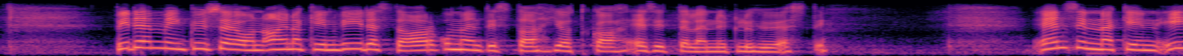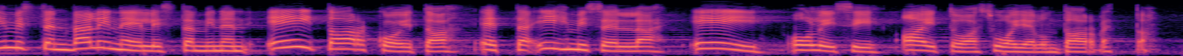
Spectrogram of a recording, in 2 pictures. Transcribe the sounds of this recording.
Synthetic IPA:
pide̞mːiŋkyse̞o̞nɑjnɑkinʋiːde̞st̪æɑrɡume̞nt̪ist̪ɑjo̞t̪kɑe̞sit̪ːe̞lenːyt̪lyɦyest̪i | e̞nsinːækinihmist̪e̞nʋæline̞ːlːist̪æmine̞neijt̪ɑrko̞jt̪ɑe̞t̪ːæʔihmise̞lːæʔejʔo̞lisiʔɑjt̪o̞ɑsuojelunt̪ɑrʋet̪ːɑ

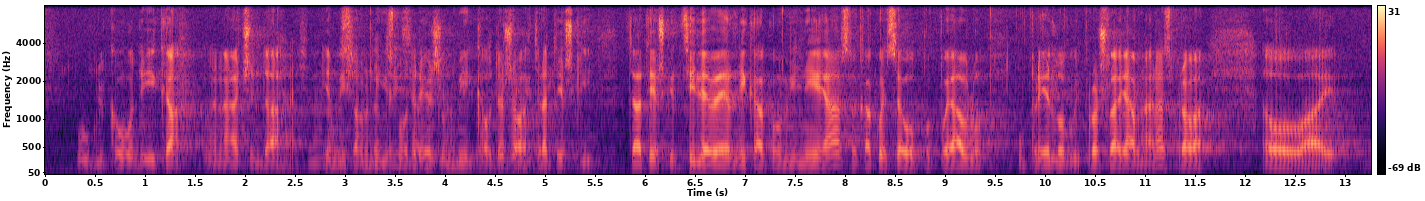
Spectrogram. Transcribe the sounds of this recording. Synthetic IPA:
ukliko̞ʋo̞d̪iːkʰananaːt͡ʃind̪ajed̪nost̪aːʋno̞dniːsmood̪ɾeːʒilimiːkao̞d̪r̩ʒaʋast̪ɾat̪eʃki | st̪ɾat̪eʃke̞t̪siːʎe̞ʋe̞elnikako̞minije̞jaːsno̞kakoje̞seo̞ʋopo̞jaːʋilˠo̞ | upɾjeːd̪lo̞ɡuipɾo̞ʃlajejaːʋnaɾaspɾaʋa | oʋaːj

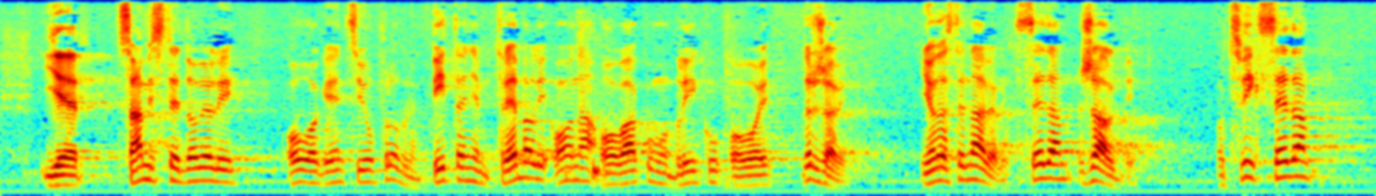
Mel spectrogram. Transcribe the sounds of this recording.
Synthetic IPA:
je̞ɾsaːmist̪e̞d̪o̞ʋe̞li | o̞ʋuaɡe̞nt̪sijuupɾo̞ble̞mpiːt̪aɲe̞mt̪ɾe̞baliʔo̞naʔo̞ʋakʋo̞moblikuʔo̞ʋo̞jd̪r̩ʒa̰ʋḭ | ḭo̞nd̪ast̪enaʋelḭse̞d̪amʒalˠbḭ | o̞d̪sʋiːxse̞d̪am

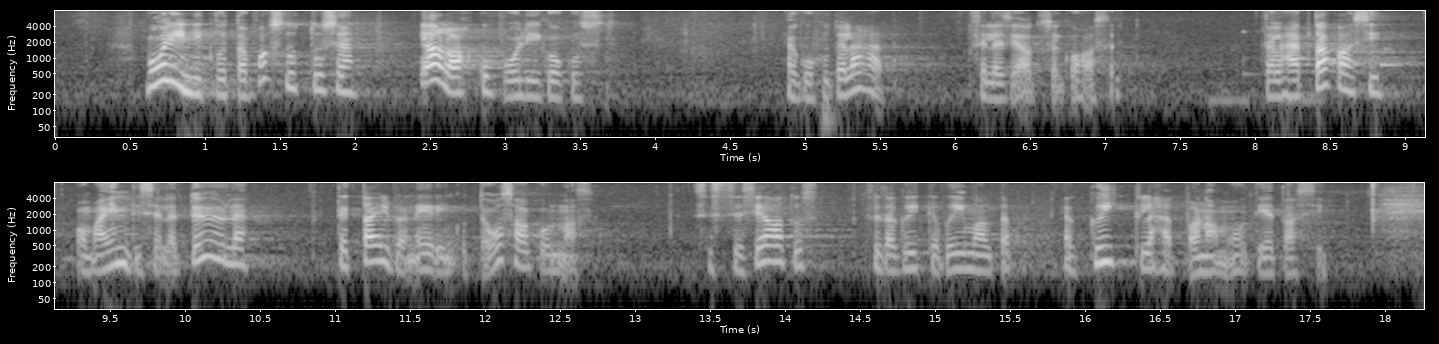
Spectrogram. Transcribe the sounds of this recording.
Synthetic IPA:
vo̞lʲinikvɤt̪ːˑɑb̥vɑst̪ut̪ːuse̞ | jɑlɑhkub̥vo̞lʲiko̞ɡ̥ust̪ | jɑkuhut̪ɑlæɦeb̥ | se̞lːe̞se̞ɑ̰d̪u̥se̞ko̞̰ɦɑ̰se̞lt̪ˑː | ɑlæɦɛb̥t̪ɑɡ̥ɑsio̞mɑe̞nd̪̥ise̞̰lʔḛt̪ø̞ːle̞ | d̪̥e̞t̪ːˑɑlʲplɑne̞ːɾiŋɡ̥ut̪ːˑe̞o̞sɑko̞nːɑ̰s | se̞st̪se̞se̞ɑd̪̥us | se̞d̪̥ɑkɤjkːˑevɤjmɑld̪̥ɑb̥jɑkɤjkˑlæɦæb̥vɑnɑmʔo̞̰ːd̪̥ie̞d̪̥ɑsi

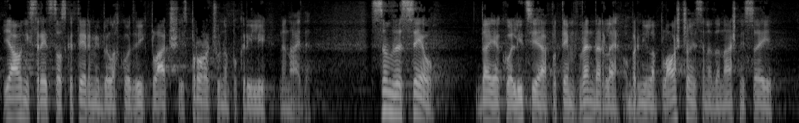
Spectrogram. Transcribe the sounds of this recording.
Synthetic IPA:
jawnixsɾeːt̪st̪ʋəwskat̪eːɾimibilɐxkod̪ʋikplaːt͡ʃispɾoɾat͡ʃuːnapɔkɾiːlinɛna̰ːjd̪ɛ̰ | səmʋɛsew | d̪ajɛkɔalit̪sijapɔt̪eːmʋənd̪aɾlɛɔbəɾnilaplɔʃt͡ʃɔinsɛnad̪anaːʃnisɛji

